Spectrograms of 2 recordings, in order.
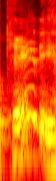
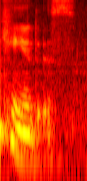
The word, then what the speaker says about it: Candie: Has your name ever been mispronounced in the history of your life? All the time. What have you gotten? Mostly Candace. Candace. Okay. Mostly Candace.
